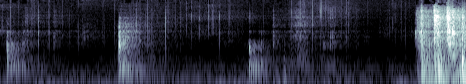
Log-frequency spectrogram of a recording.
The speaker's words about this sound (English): Wolf, kick open that door. If it ain't open, shoot it open.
